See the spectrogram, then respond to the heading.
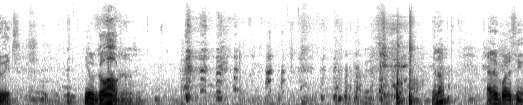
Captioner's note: makes gunshot noise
